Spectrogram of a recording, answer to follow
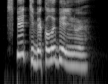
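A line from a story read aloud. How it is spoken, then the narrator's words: Sleepy offer. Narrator (Russian): Сонным голосом предложил Колян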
